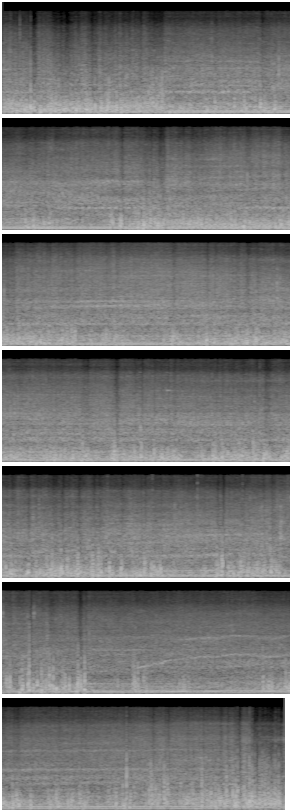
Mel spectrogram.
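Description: Motor vehicle engine running steadily at low road speed, its pitch stepping up about three quarters of the way through, with wind rumbling on the microphone.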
